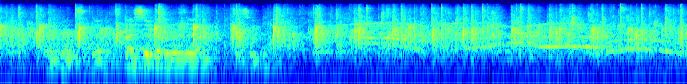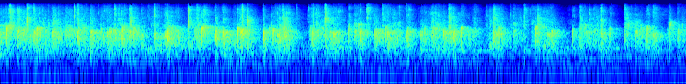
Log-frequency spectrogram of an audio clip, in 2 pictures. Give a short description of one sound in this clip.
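A crowd claps steadily.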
